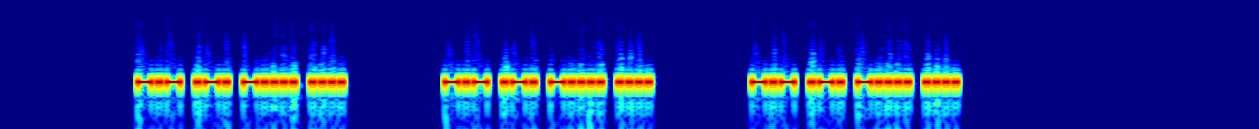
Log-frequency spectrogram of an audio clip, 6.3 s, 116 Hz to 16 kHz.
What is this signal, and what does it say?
Morse code, heard as a keyed tone, about 53 wpm, 700 Hz. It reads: KR6H KR6H KR6H
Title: USA Call Signs - 4 Characters - Repeated 3x - 50wpm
